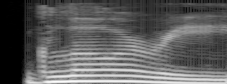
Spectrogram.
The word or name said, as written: gloryingly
